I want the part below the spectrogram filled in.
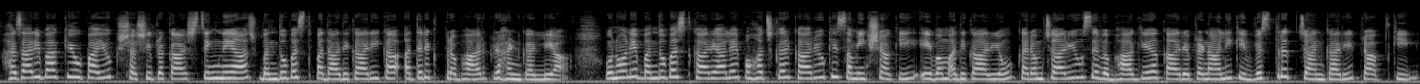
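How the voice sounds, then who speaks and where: A woman reading a regional radio news bulletin in a measured, formal way from a studio. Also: high voice. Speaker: news reader.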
